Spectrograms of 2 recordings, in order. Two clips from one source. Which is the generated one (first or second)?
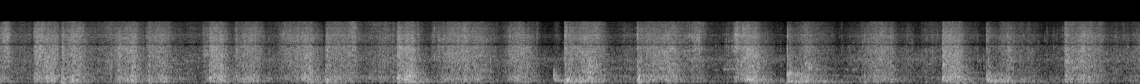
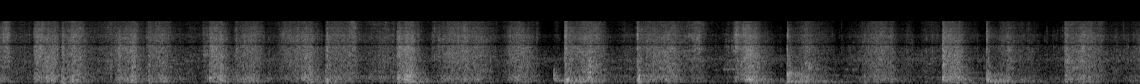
first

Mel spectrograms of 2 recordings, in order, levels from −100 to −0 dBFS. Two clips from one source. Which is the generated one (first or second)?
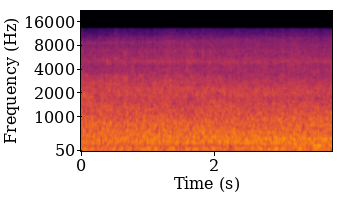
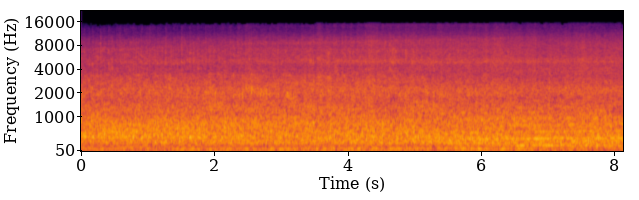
first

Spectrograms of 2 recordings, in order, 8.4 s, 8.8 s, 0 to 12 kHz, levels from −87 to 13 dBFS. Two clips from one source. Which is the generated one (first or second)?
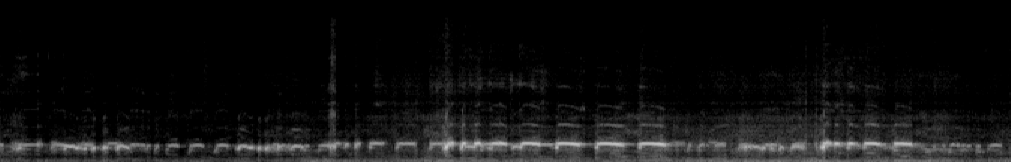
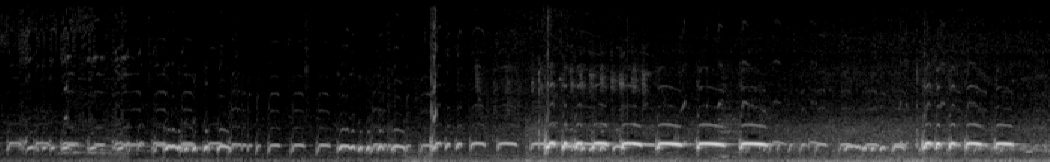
first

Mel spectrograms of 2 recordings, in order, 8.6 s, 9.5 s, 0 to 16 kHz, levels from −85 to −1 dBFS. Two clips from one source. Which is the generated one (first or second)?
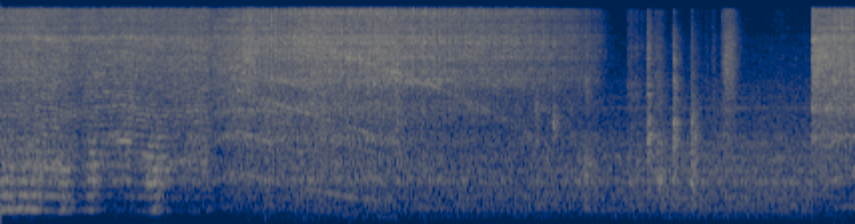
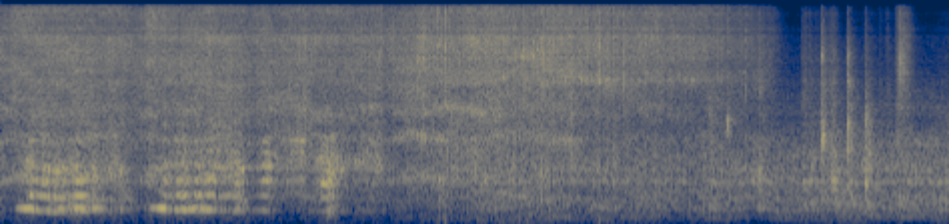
second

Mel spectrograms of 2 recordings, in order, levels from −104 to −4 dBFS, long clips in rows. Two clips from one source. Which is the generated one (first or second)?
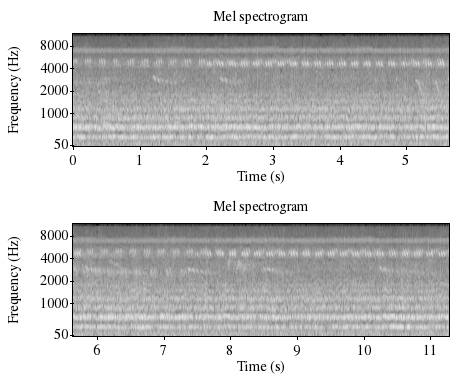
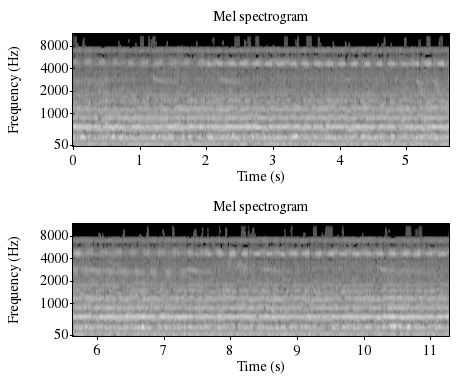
second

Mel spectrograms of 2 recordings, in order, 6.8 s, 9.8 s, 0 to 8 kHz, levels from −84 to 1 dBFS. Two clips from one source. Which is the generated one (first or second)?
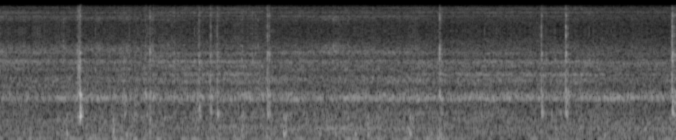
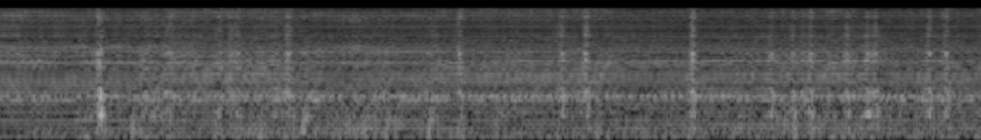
second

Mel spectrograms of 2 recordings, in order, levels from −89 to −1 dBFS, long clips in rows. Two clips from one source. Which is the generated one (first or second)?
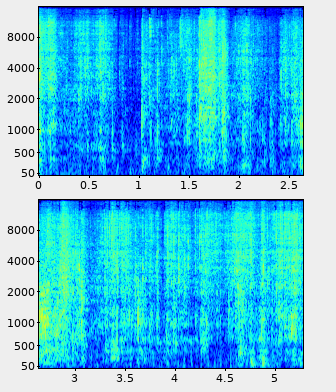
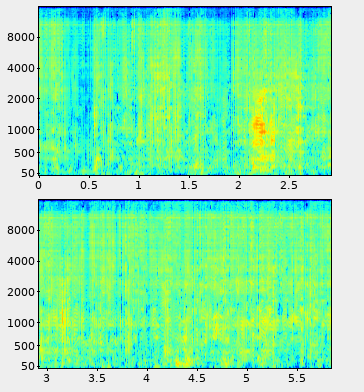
second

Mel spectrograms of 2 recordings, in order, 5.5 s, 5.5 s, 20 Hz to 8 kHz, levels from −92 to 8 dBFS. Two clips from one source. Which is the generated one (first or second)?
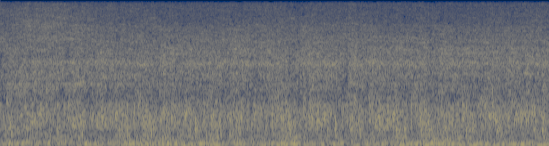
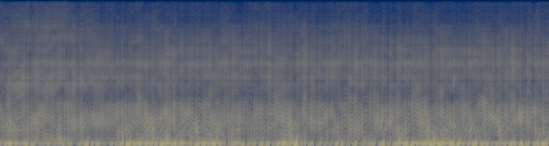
second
